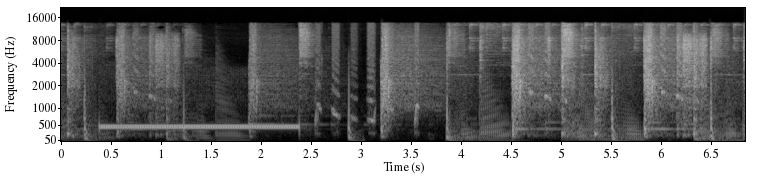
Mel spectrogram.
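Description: A telephone dial tone holds steadily for about two seconds before a quick run of dialing tones, followed by busier sound with a couple of short, faint tonal bursts as the call is placed.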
